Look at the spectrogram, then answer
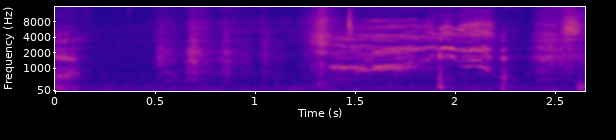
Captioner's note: laughs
